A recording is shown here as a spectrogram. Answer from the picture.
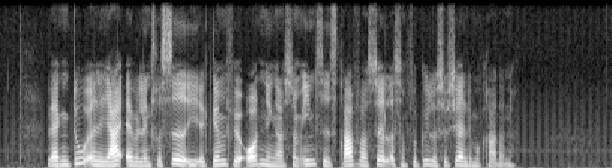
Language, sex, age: Danish, female, 22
